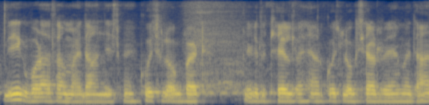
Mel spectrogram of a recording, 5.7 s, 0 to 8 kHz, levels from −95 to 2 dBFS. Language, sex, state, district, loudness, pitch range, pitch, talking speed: Hindi, male, Bihar, Bhagalpur, -17 LUFS, 110-115 Hz, 110 Hz, 165 wpm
